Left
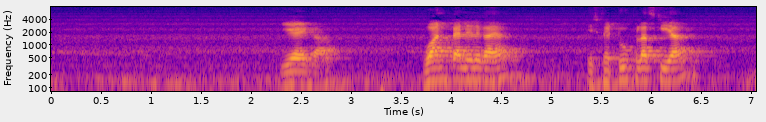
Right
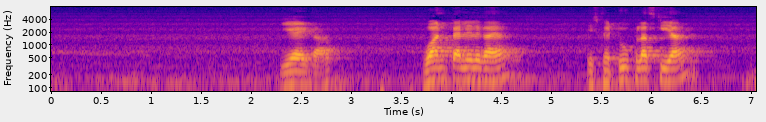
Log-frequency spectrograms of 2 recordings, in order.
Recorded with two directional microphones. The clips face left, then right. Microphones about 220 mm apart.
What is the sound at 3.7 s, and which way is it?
Speech, 35° right (ahead or behind).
